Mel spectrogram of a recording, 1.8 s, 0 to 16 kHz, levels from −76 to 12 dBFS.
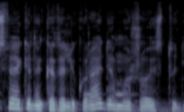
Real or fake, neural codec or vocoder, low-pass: real; none; 14.4 kHz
